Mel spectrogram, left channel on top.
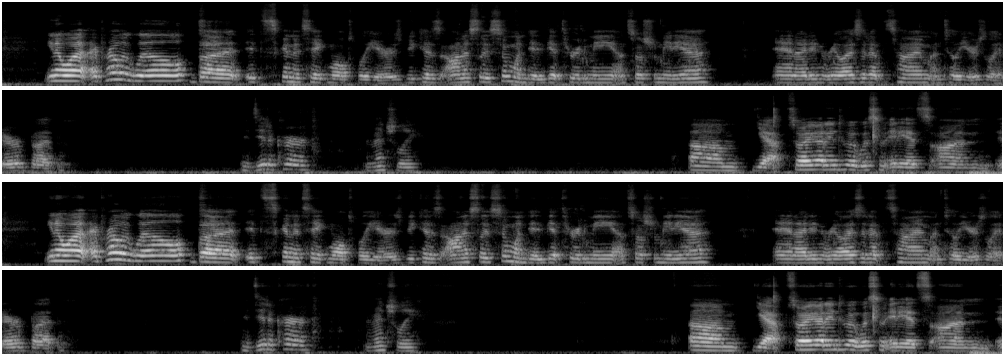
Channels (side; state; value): both; normal; correlation 0.47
